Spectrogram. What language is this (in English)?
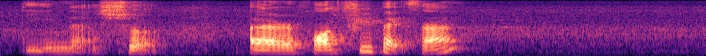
English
